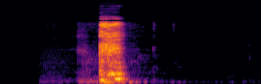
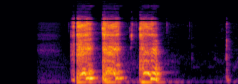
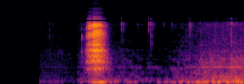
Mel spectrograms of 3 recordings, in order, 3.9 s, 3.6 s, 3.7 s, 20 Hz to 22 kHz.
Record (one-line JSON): {"cough_length": "3.9 s", "cough_amplitude": 32766, "cough_signal_mean_std_ratio": 0.25, "three_cough_length": "3.6 s", "three_cough_amplitude": 32768, "three_cough_signal_mean_std_ratio": 0.44, "exhalation_length": "3.7 s", "exhalation_amplitude": 32535, "exhalation_signal_mean_std_ratio": 0.25, "survey_phase": "beta (2021-08-13 to 2022-03-07)", "age": "18-44", "gender": "Female", "wearing_mask": "No", "symptom_cough_any": true, "smoker_status": "Never smoked", "respiratory_condition_asthma": false, "respiratory_condition_other": false, "recruitment_source": "REACT", "submission_delay": "1 day", "covid_test_result": "Negative", "covid_test_method": "RT-qPCR", "influenza_a_test_result": "Negative", "influenza_b_test_result": "Negative"}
